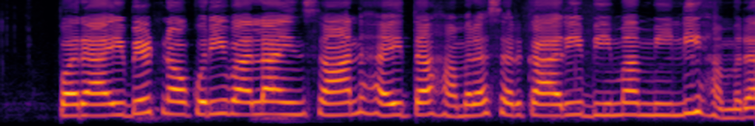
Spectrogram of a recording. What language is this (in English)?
Magahi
